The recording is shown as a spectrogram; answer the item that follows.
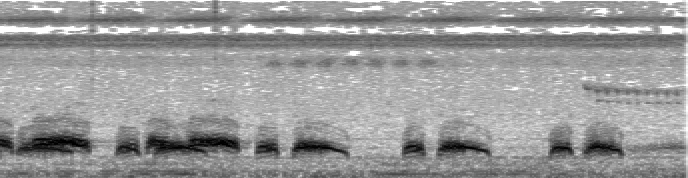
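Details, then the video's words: Spotted dove on peat ground in the Riau Islands, Indonesia, where a wild dove that coos often faces a trapping decoy but shies from fighting. It gives rhythmic soft hooting coos, short then longer, repeated in quick pairs and triplets, over low background rumble. "PIKAT BURUNG TEKUKUR KETEMU BL PENGUKU TAPI KURANG AGRESIF"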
